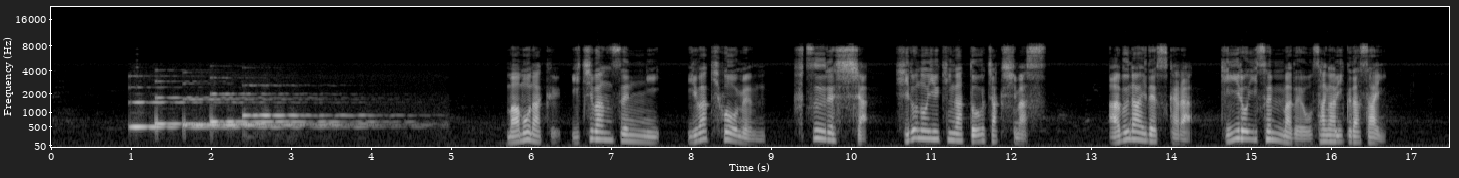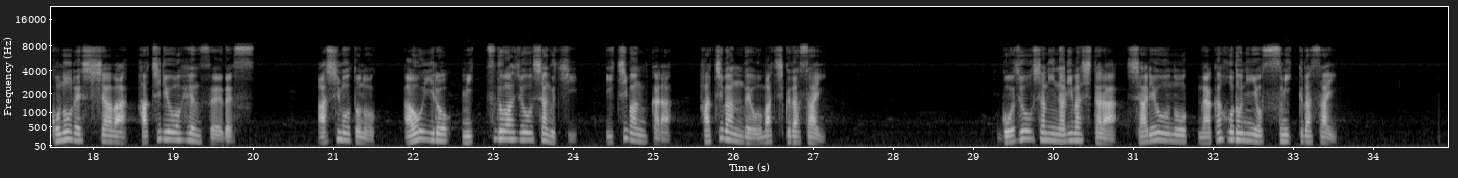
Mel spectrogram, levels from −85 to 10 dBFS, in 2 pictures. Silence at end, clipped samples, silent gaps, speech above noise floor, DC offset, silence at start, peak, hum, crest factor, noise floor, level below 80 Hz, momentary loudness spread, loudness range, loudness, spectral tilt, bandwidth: 1.4 s; under 0.1%; none; 45 dB; under 0.1%; 0.95 s; 0 dBFS; none; 24 dB; -68 dBFS; -72 dBFS; 13 LU; 5 LU; -23 LUFS; -3.5 dB/octave; 8.8 kHz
